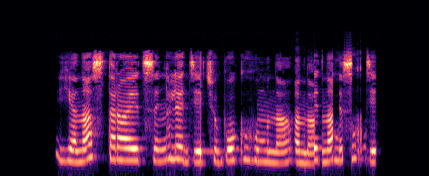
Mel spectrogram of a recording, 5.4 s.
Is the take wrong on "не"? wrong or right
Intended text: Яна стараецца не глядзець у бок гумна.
wrong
